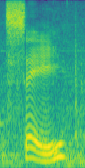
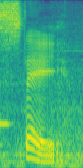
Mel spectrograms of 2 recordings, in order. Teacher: The difference between say and stay is actually a little pause right when the t happens.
